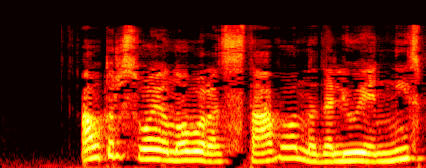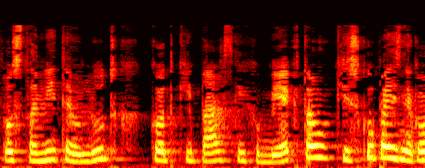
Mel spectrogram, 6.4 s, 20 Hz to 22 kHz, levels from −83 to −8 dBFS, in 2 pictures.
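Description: Throughout the speech there is heavy codec damage. The treble sounds synthetic, and s sounds come out gritty, metallic and lispy. The harmonics above the crossover do not match those below. This is likely HE-AAC compression at a very low bitrate, around 16 kbps, rebuilding the top end by copying lower bands upward.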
